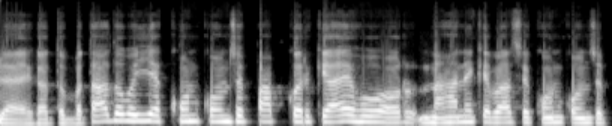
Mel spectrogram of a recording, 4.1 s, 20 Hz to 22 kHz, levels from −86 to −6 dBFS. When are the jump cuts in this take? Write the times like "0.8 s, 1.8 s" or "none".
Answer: none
